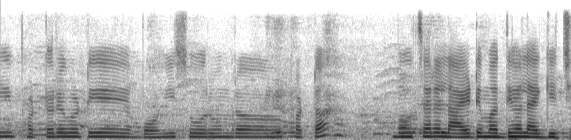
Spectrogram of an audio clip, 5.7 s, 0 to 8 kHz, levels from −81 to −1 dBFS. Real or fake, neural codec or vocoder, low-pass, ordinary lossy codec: real; none; 7.2 kHz; none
